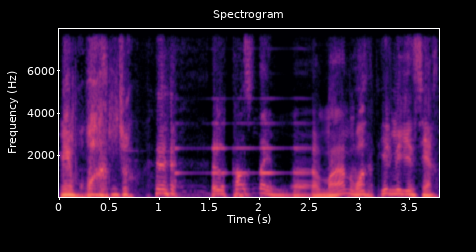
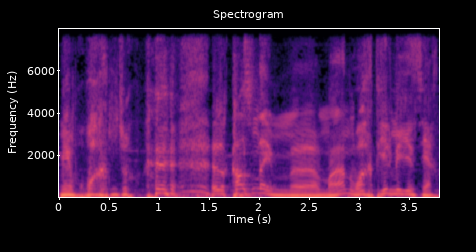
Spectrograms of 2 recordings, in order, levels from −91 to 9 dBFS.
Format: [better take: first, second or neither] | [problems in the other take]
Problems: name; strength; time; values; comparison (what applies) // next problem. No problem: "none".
second | noise reduction (neural mask model RNNoise)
